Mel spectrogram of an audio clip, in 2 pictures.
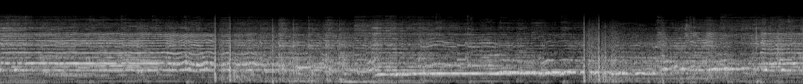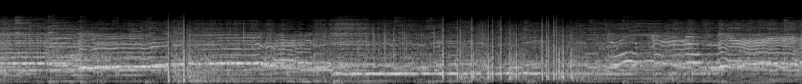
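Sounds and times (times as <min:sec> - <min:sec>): music with gliding melody: 0:00.0 - 0:16.0.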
